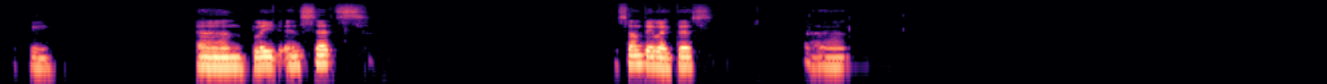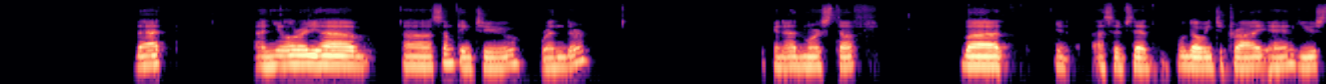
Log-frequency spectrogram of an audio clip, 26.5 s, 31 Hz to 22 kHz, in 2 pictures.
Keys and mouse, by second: 0.1 Tab, 0.5 a, 0.7 Tab, 6.1-7.4 middle drag, 7.7 click, 7.9 Tab, 8.3 a, 8.9 Tab, 12.8 typing, 13.6 middle drag, 14.6-15.2 middle drag, 16.2-17.1 middle drag, 17.3 shift+middle drag, 18.0-19.3 middle drag, 19.7-20.9 middle drag, 22.0 drag, 22.3 shift+middle drag, 23.6-24.2 middle drag.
